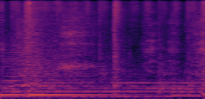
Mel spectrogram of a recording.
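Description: Dramatic background score: low, sustained held notes.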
